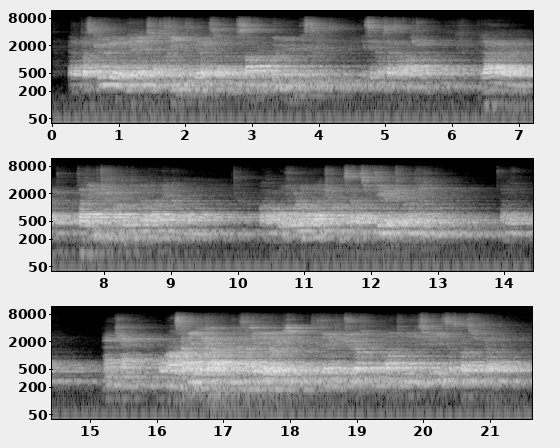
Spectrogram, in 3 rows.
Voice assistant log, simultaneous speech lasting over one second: present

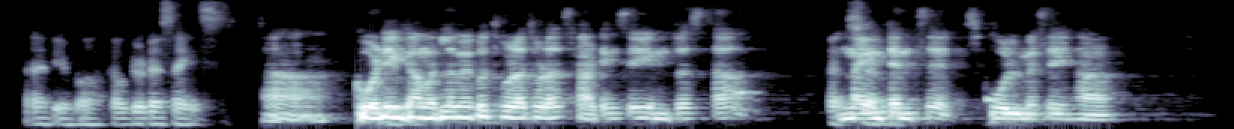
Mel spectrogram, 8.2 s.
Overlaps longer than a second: none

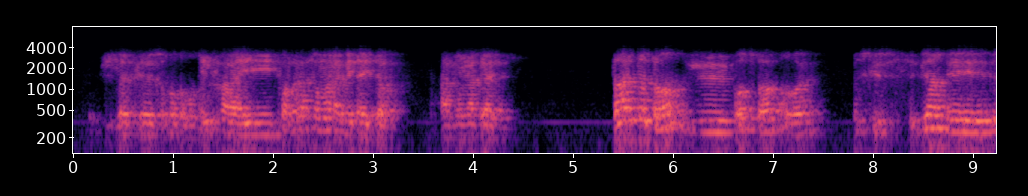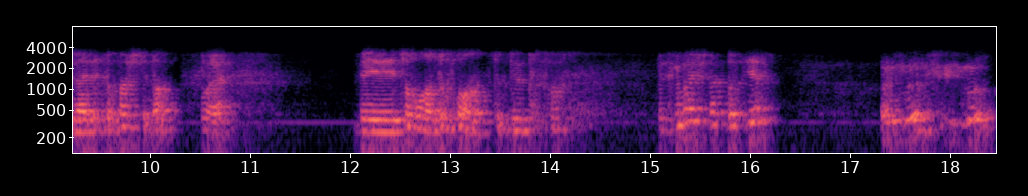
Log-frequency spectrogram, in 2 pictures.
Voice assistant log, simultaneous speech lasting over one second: none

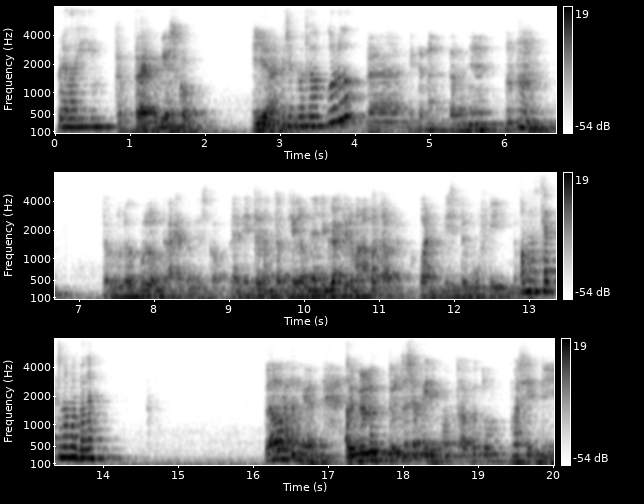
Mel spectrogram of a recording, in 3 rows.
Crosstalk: none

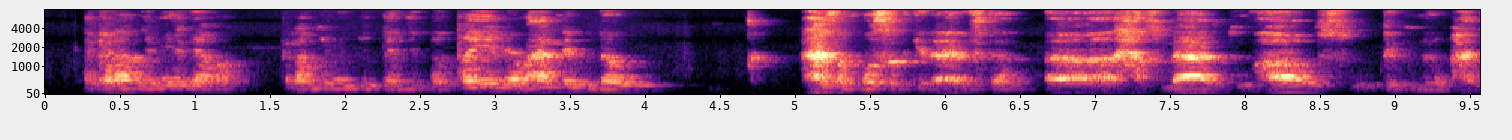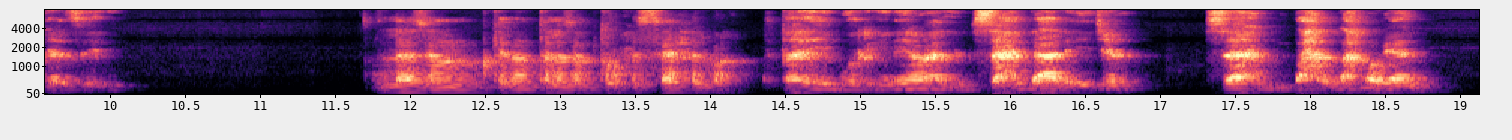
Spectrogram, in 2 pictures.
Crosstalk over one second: none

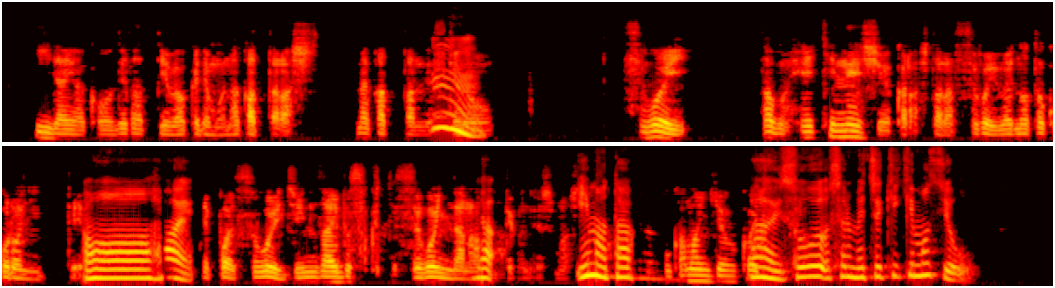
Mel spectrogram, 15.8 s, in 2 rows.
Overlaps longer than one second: none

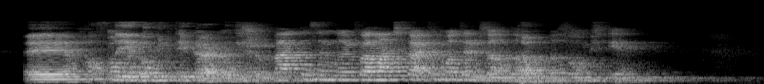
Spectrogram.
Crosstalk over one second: present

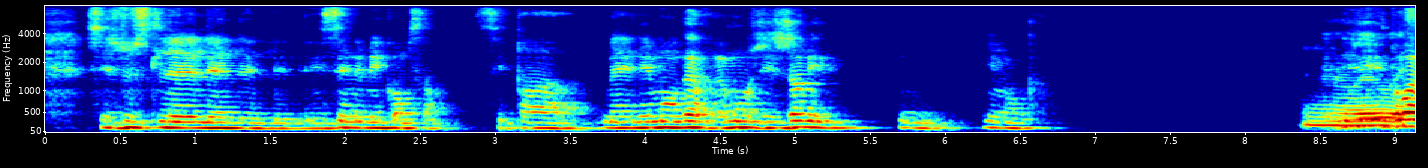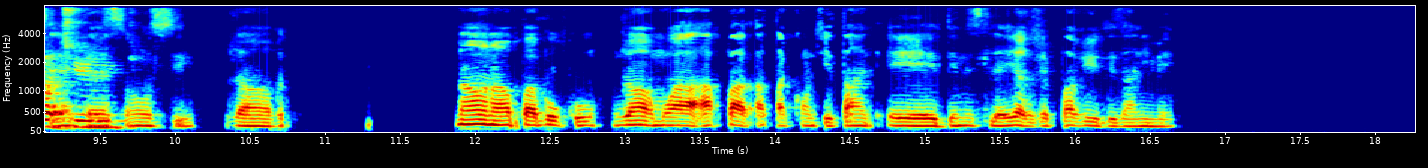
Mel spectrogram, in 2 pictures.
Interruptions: present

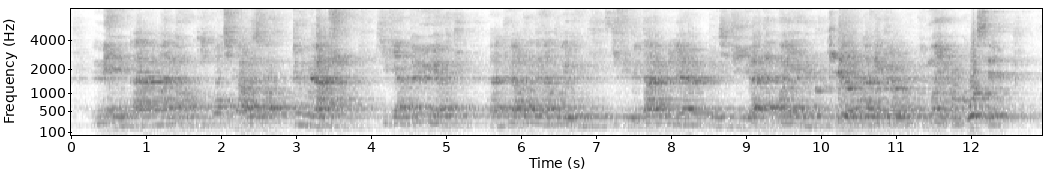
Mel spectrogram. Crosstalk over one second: present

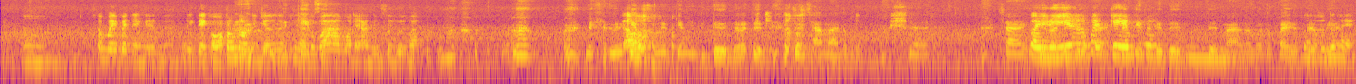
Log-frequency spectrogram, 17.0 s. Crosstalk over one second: present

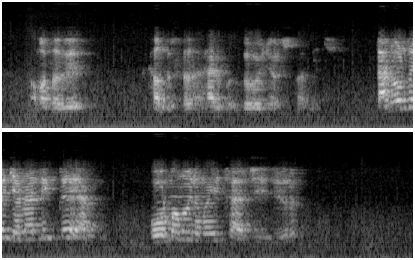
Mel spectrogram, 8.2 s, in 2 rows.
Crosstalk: none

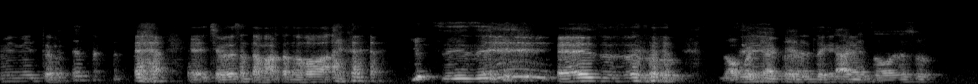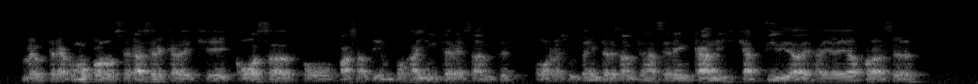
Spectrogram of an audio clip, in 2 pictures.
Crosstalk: present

